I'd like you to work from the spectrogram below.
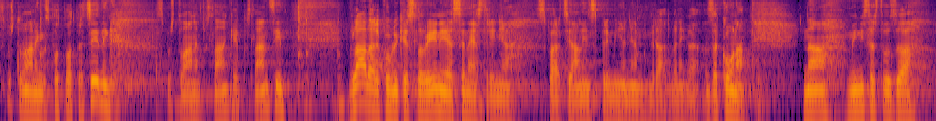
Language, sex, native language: Slovenian, male, Slovenian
